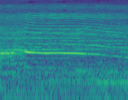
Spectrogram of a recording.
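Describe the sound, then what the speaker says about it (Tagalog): Close, high-pitched infant crying from the speaker's young niece or nephew, a steady wailing cry running through the whole short moment with no other voices. "Narinig yung umiiyak, pamangkin ko po yun."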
